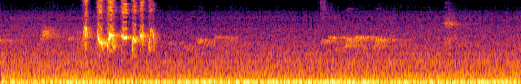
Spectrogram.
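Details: Tame male bulbul delivers a brief burst of sharp, clicky notes around one second in, followed by a few soft, thin whistles. A constant low hum runs underneath.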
